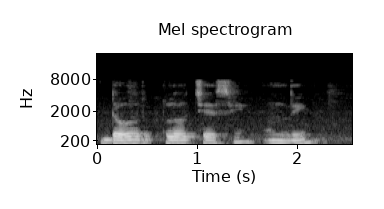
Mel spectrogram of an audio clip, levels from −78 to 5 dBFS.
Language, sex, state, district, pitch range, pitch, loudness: Telugu, male, Andhra Pradesh, Sri Satya Sai, 110-120 Hz, 115 Hz, -18 LUFS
